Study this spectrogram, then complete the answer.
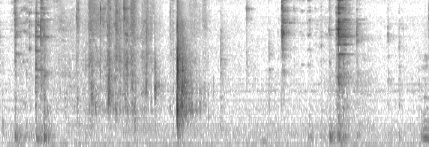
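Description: Steak knives and cutlery clinking and rattling as they are handled and set into a kitchen drawer or rack, several sharp metallic taps spread out over a quiet room.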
